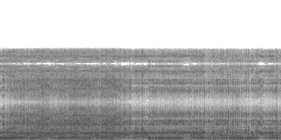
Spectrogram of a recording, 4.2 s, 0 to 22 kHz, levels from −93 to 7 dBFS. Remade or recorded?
recorded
